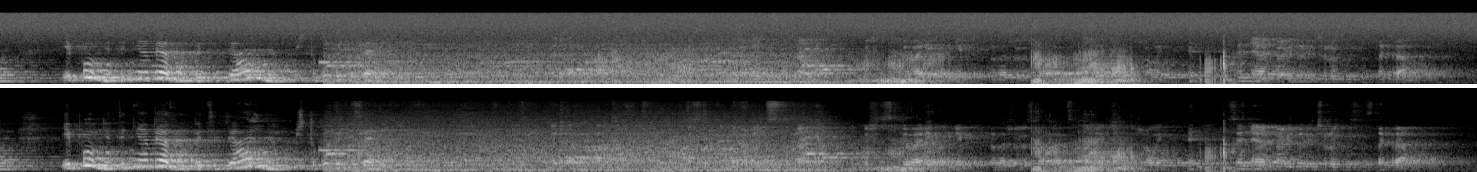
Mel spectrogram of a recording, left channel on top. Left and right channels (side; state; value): left; noise; hiss, 7 dB below the sound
